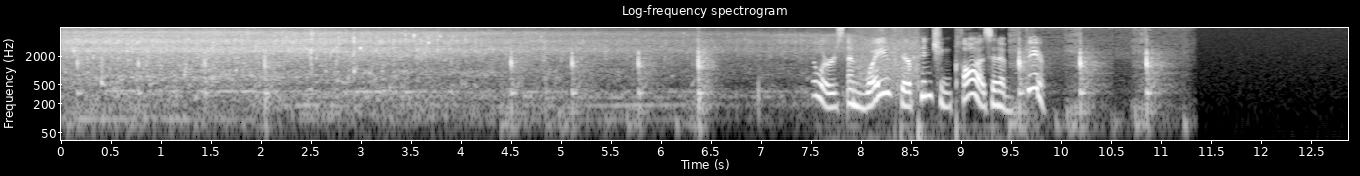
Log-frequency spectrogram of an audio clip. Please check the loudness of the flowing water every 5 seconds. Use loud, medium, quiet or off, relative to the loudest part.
loud, medium, off.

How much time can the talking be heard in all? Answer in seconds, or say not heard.
2 s.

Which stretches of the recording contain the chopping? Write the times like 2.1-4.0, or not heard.
0.1-2.2, 4.4-6.6, 9.4-11.3.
